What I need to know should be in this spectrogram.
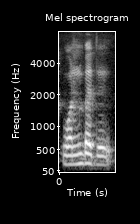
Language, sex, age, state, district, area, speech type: Tamil, female, 18-30, Tamil Nadu, Madurai, urban, read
